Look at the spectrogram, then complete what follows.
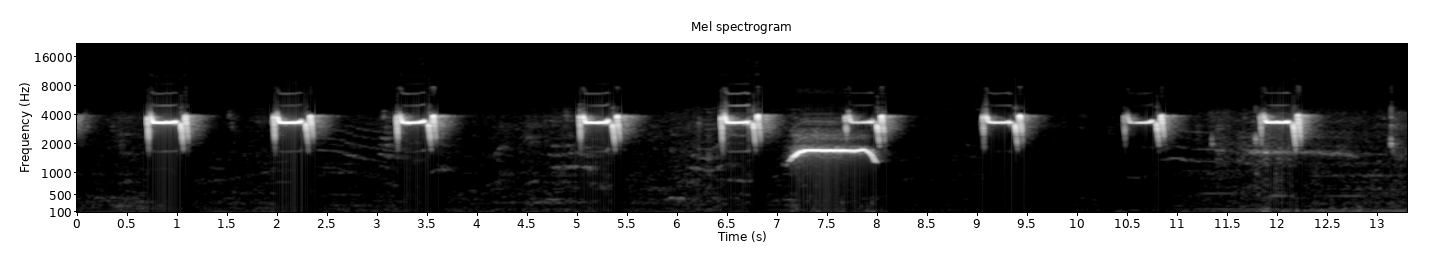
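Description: Caged prinia (prenjak) singing: loud, short, clear whistled notes, repeated about once a second or a little slower, with one longer, lower, steady whistled note about halfway through.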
